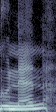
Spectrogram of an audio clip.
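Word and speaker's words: Lünen: Born in Lunen, Germany, Echer Lee grew up in an tense, often joyless atmosphere with parents whose relationship was filled with conflict.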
